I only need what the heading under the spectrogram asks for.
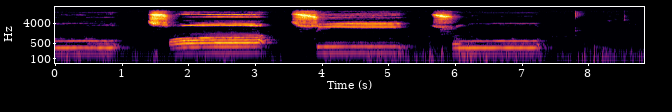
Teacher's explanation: صاد پہ بھی سیٹی پیدا ہوگی، زبان دانتوں سے پیچھے رہے گی، لیکن اس کی آواز پر ہونی چاہیے، موٹی آواز ہوگی۔ سین پہ سیٹی پیدا تھی لیکن باریک تھا، اور صاد حروف مستعلیہ ہے، اس کی آواز پر رہے گی۔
